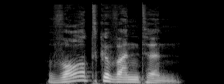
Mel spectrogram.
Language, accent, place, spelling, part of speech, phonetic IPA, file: German, Germany, Berlin, wortgewandten, adjective, [ˈvɔʁtɡəˌvantn̩], De-wortgewandten.ogg
- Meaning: inflection of wortgewandt: 1. strong genitive masculine/neuter singular 2. weak/mixed genitive/dative all-gender singular 3. strong/weak/mixed accusative masculine singular 4. strong dative plural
